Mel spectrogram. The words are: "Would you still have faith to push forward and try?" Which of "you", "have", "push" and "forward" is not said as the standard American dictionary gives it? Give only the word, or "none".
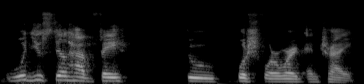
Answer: none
